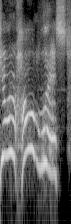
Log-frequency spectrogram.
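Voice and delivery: very high, shrill, high-pitched screech. Retelling an angry woman's insult in a park: imitating a woman yelling. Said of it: "she yells out".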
